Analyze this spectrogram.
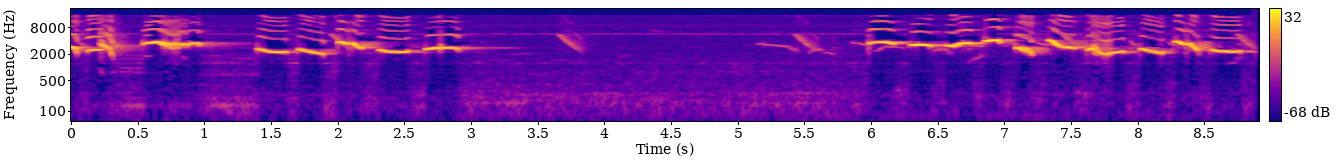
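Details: Oriental magpie-robin singing in the morning, a tutor recording to stir caged birds into song: bursts of loud, sweet whistled notes sliding up and down, with a quiet gap of faint downslurred chips in the middle.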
